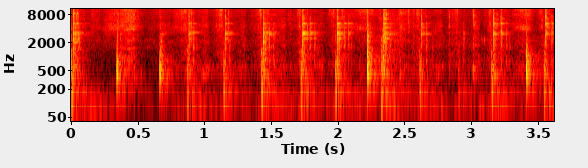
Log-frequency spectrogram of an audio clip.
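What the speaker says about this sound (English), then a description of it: "I'm just chopping up me a little parsley here." A knife chops parsley on a cutting board in a kitchen, a quick run of crisp, irregular taps close by with no one speaking.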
